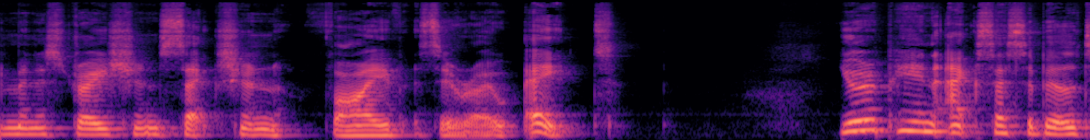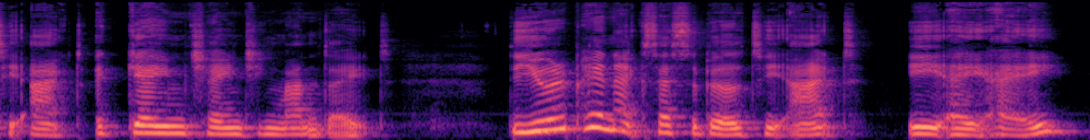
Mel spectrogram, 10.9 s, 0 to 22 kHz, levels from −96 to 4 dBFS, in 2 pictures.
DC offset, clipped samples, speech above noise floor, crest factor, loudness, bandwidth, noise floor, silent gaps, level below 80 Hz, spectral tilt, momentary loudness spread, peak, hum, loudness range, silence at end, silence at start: under 0.1%; under 0.1%; 51 dB; 18 dB; -24 LUFS; over 20 kHz; -75 dBFS; none; -66 dBFS; -5.5 dB/octave; 10 LU; -6 dBFS; none; 3 LU; 0.1 s; 0 s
